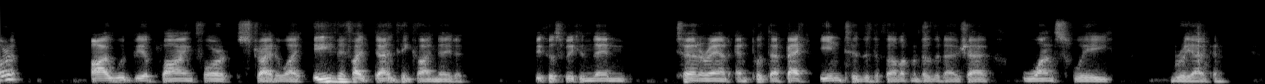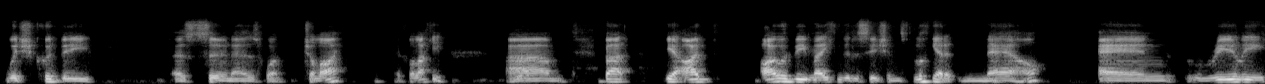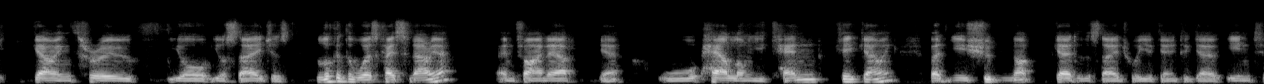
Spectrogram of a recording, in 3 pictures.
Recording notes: Welcome to a live recording of the Martial Arts Media business podcast. We are doing this via Zoom, we are doing this as a live session. Look, so we did the session live in our Partners group, where we work with school owners on marketing and so forth.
